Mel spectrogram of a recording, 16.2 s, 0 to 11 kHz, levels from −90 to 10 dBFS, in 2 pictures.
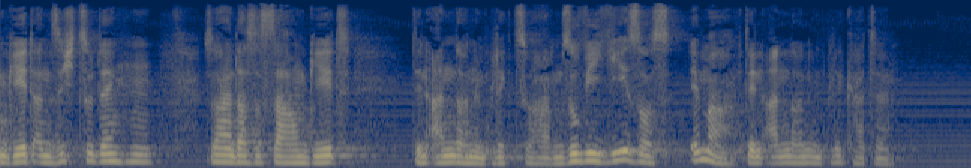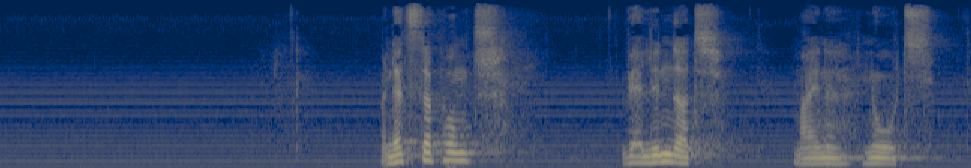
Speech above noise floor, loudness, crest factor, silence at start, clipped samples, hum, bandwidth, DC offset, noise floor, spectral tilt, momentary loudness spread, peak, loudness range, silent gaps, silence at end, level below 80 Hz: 26 dB; -30 LUFS; 20 dB; 0 s; under 0.1%; none; 10.5 kHz; under 0.1%; -56 dBFS; -5 dB/octave; 14 LU; -10 dBFS; 9 LU; none; 0.25 s; -64 dBFS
